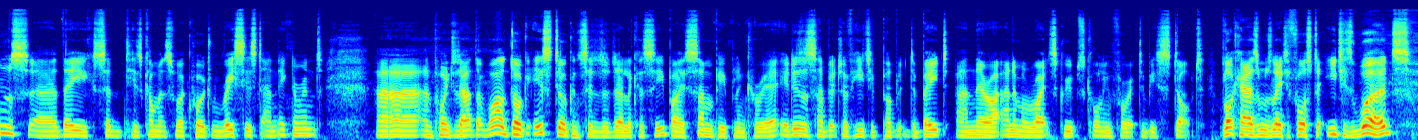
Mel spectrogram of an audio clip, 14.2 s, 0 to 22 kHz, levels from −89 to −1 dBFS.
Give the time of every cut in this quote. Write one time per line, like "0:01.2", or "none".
none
